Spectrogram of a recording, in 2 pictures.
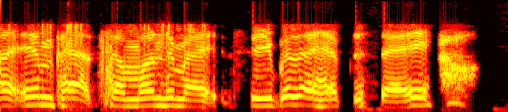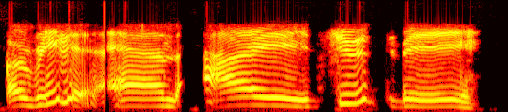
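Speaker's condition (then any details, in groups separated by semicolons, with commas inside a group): Mild cerebral palsy; speech affected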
